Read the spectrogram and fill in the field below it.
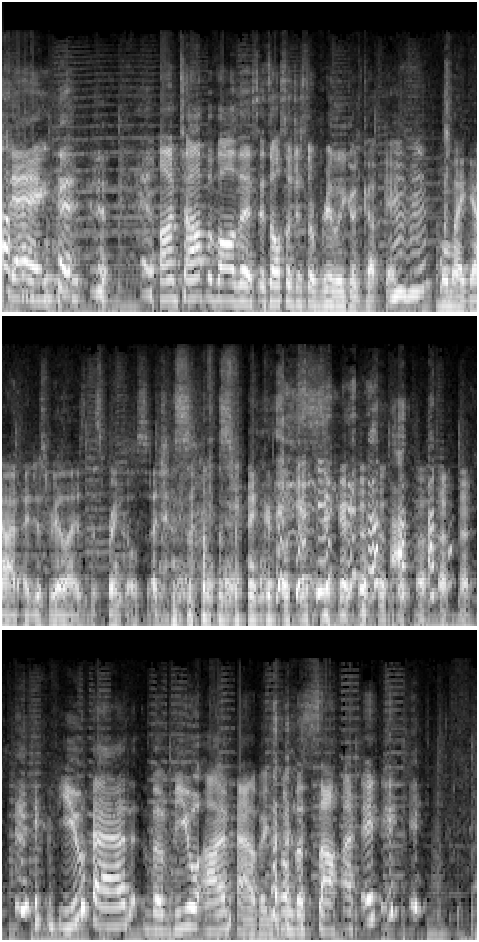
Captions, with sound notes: Dang. (laughs) On top of all this, it's also just a really good cupcake. - Mm-hmm! - Oh my God, I just realized, the sprinkles. I just saw the sprinkles. (both laugh) - If you had the view I'm having from the side. (laughs)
